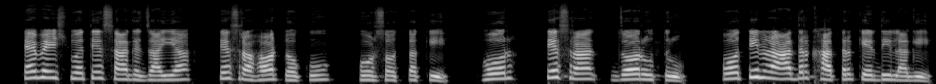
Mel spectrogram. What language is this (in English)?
Kullu Pahari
